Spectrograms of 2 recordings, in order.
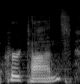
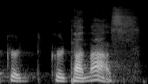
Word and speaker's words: Kirtanas: So I always called them kirtans, but they're Kirtanas.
